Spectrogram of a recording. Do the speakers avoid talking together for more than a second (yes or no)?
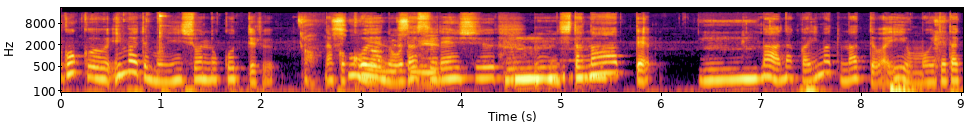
no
